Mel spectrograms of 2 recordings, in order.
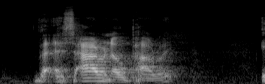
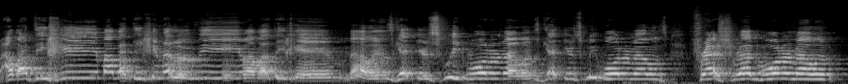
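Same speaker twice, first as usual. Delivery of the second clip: loud market seller's cry, high and ringing; vendor calling out; 9 semitones higher, 8 dB louder than usual. Retold or imitated. Street seller shouting to passersby, loud hawking call. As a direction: hawk the watermelons like a street vendor.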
